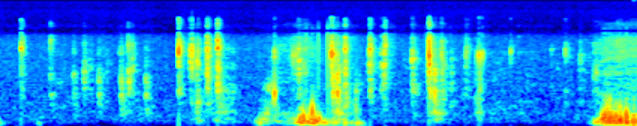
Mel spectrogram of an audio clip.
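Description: Computer keyboard typing: scattered key clicks as a short name is typed in. A brief low murmur of voice comes about two seconds in.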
